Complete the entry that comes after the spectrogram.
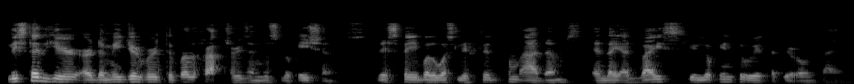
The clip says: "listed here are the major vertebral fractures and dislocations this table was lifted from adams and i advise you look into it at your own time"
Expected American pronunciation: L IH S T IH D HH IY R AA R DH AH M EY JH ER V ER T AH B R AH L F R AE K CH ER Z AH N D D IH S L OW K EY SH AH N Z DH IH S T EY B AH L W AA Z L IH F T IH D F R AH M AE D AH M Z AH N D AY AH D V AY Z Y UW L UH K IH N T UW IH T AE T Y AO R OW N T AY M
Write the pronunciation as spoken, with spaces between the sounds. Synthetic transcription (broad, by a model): L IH S T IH D HH IY R AA R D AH M EY JH ER V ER T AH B AH L F R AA K CH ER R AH N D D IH S L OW K EY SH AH N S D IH S T EY B AH L W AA S L IH F T IH D F R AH M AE D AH M S AH N D AY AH D V AY S Y UW L UH K IH N T UW IH T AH T Y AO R OW N T AY M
